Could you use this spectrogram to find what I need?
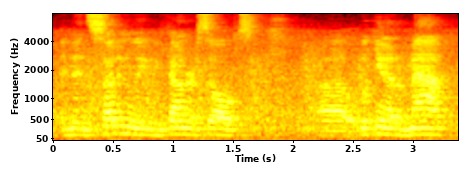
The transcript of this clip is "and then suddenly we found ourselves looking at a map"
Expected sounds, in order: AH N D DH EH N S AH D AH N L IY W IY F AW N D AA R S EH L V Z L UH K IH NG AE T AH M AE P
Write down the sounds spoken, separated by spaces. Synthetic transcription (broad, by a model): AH N DH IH N S AH D N L IY W IY F AW N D AA R S EH L V Z L UH K IH NG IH T AH M AE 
